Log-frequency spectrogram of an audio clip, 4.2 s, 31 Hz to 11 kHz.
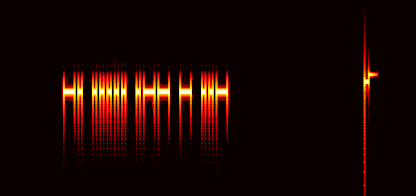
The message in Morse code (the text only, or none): N5WTU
